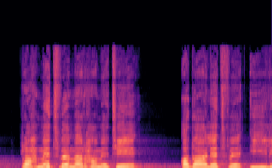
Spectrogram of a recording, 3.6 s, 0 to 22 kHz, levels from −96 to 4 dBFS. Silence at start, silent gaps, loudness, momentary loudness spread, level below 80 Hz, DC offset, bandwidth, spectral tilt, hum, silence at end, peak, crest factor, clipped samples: 0.3 s; none; -14 LUFS; 6 LU; -64 dBFS; under 0.1%; 16 kHz; -6.5 dB/octave; none; 0 s; 0 dBFS; 14 dB; under 0.1%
